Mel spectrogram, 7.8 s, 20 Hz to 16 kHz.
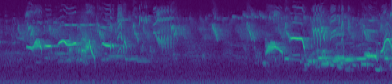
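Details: Dawn chorus on 8 December 2019, light just appearing: a common blackbird delivers a string of warm fluted, rising and falling phrases, each tailed by shrill twitters, amid steady chirps of other birds; Superlux 524D stereo mic with Roland interface and iPhone.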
